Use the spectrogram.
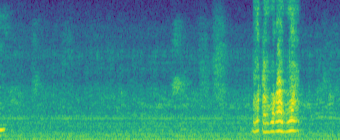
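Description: A person's voice imitates a cat's meow, a short close burst of repeated mewing, following quiet talk in a home.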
